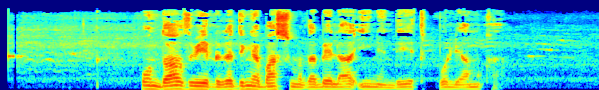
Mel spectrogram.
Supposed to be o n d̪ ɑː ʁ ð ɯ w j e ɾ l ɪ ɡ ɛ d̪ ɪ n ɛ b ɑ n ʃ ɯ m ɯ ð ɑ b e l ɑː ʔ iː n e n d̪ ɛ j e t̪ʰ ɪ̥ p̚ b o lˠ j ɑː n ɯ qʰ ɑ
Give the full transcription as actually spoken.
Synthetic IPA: o n d̪ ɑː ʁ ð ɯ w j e ɾ l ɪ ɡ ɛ d̪ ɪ ŋ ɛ b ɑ n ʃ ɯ m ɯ ð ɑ b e l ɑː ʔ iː n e n d̪ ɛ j e t̪ʰ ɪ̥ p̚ b o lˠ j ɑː m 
